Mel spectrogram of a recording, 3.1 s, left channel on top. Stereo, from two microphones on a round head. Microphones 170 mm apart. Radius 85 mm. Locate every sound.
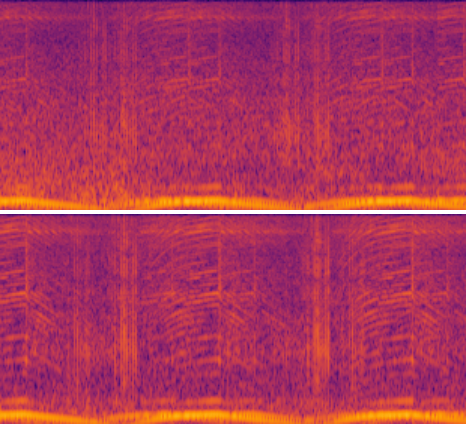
Only background noise.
